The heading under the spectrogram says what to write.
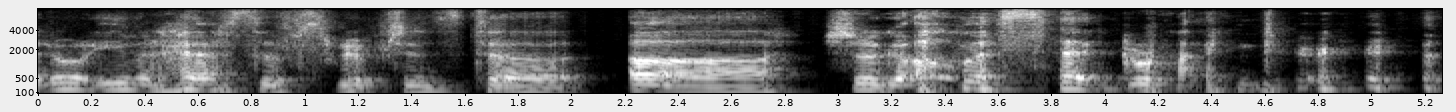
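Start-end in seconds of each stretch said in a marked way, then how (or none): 2.9-5.3 slow, words breaking up with laughter; laughing while reading. Real, not acted. Streamer reading chat's joke about his slip, laughing. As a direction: crack up partway through.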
